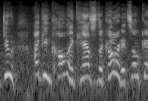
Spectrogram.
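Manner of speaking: hammed-up protest that it's no big deal; mock surprised protest. Telling locals prying up the floor to stop, flustered protest. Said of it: "I'm like".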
